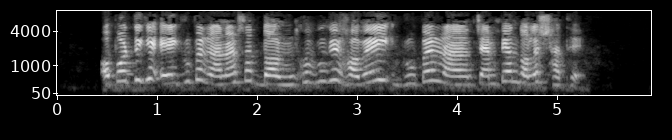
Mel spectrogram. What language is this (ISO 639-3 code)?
ben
